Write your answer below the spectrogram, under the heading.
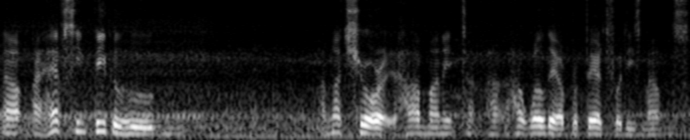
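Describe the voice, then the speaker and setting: Over noticeable background noise, a man speaks at a moderate pace with long, frequent pauses. His voice is fairly high, and his intonation fairly even. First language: Flemish (Dutch). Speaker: motorcycle vlogger. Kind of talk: casual vlog monologue while riding. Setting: outdoors on a motorcycle. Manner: halting.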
